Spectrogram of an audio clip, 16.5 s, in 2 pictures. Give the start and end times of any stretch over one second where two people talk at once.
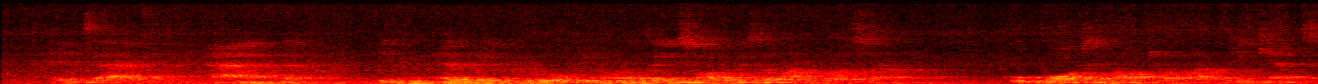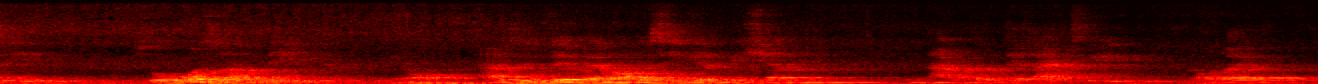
none

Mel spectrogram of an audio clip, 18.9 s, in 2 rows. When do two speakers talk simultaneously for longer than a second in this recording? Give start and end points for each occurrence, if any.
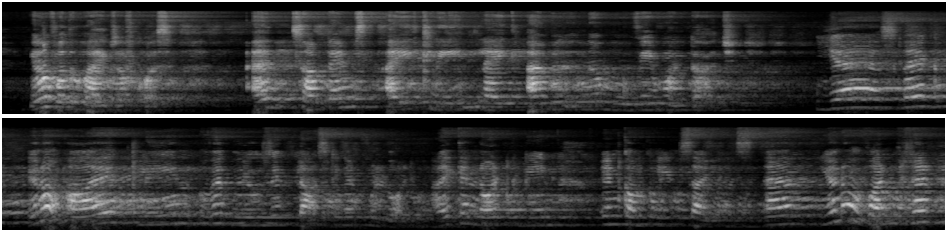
none

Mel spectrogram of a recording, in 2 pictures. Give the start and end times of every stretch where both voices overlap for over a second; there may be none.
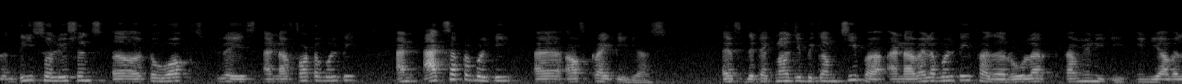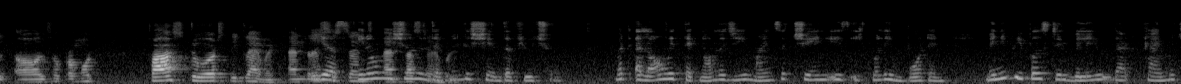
14.9-16.4

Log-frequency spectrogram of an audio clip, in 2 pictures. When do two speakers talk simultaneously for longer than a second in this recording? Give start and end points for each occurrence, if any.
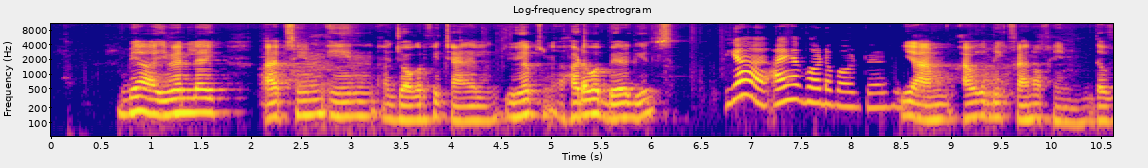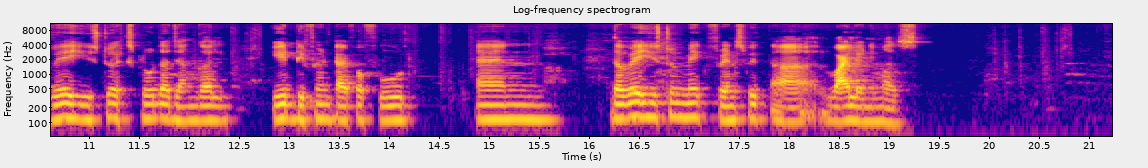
none

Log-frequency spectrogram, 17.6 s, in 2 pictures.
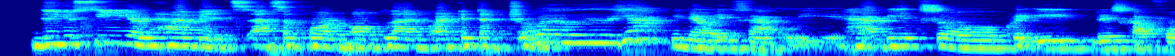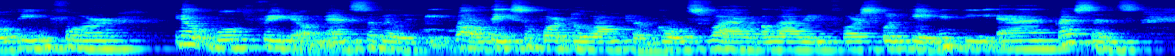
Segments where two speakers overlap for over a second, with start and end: none

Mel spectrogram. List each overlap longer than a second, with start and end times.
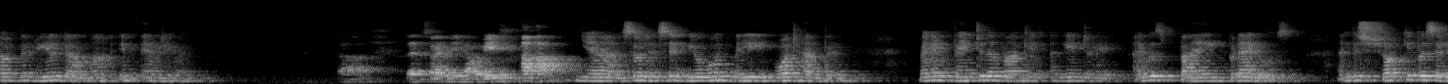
none

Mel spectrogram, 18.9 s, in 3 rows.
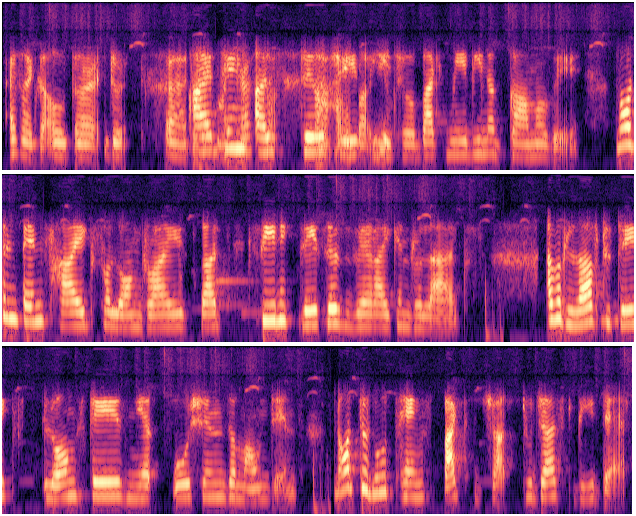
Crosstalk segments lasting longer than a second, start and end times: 1.9-3.9

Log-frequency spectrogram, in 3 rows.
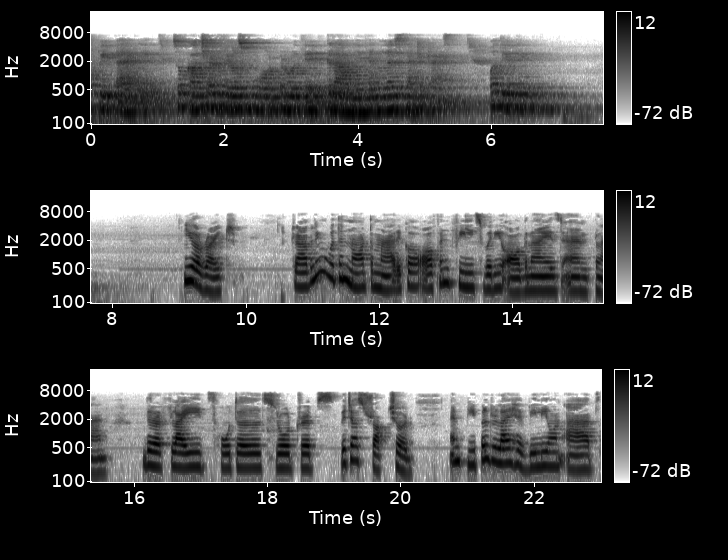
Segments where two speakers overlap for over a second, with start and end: none

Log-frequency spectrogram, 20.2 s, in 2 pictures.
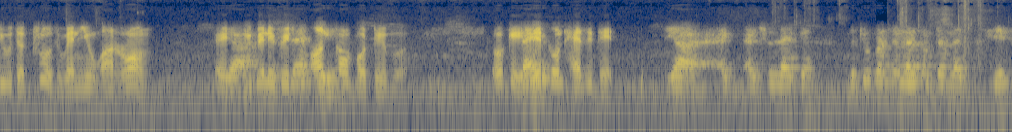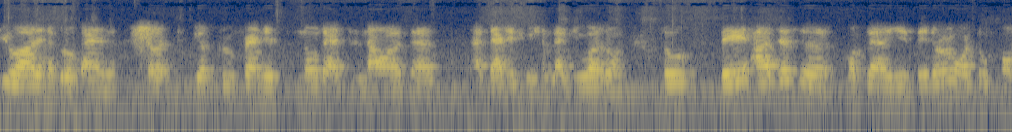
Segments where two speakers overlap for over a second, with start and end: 2.2-3.4

